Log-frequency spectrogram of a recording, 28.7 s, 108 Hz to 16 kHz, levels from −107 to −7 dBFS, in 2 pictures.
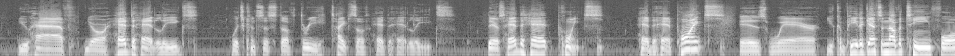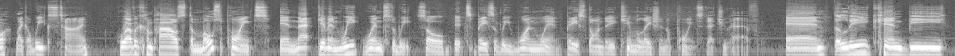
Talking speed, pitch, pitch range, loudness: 145 wpm, 105 Hz, 90-130 Hz, -14 LUFS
